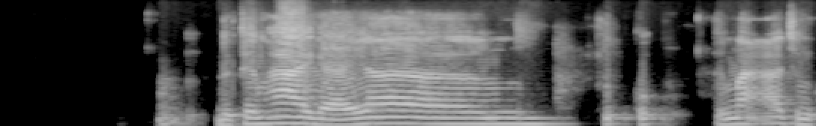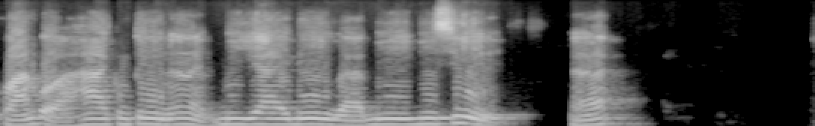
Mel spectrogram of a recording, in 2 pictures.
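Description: A man speaks calmly and close to a microphone, as if over an online call.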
